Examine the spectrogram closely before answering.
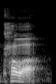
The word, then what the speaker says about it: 川: 뜻으로는 발음은 가와 가에서 보통은 그런 시내나 강을 의미하기도 하지요.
